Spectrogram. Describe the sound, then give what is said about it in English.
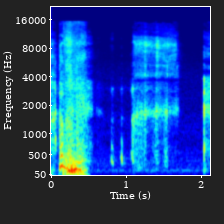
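A voice imitates the character Adachi's sneeze with a loud, breathy burst, followed by a few short clicks and a longer hissing, exaggerated exhale, then another brief outburst at the end. “He was like, achoo.”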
